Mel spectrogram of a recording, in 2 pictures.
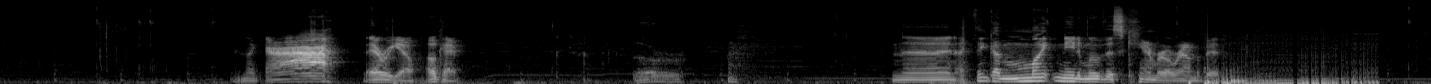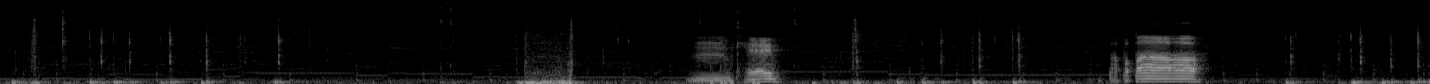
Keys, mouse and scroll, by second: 1.5 right click, 2.1-3.8 drag, 4.5-5.0 scroll up 2, 9.5 ctrl+Tab, 10.4-11.8 right drag, 11.8-14.1 drag, 14.5 shift+`, 19.4 space, 19.9 space, 21.3-22.3 drag, 22.7 shift+`.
